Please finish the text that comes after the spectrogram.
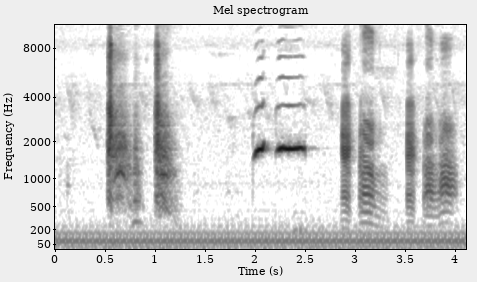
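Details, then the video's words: Pet Javan myna that imitates human speech, greetings and coughing, giving harsh rasping bursts and a clear whistled note held for a moment, followed by several short raspy speech-like syllables over a steady low hum. "BURUNG JALAK KEBO BISA NGOMONG,MINTA BANTUAN PKH KE PAK RT,UCAP SALAM DAN BATUK"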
